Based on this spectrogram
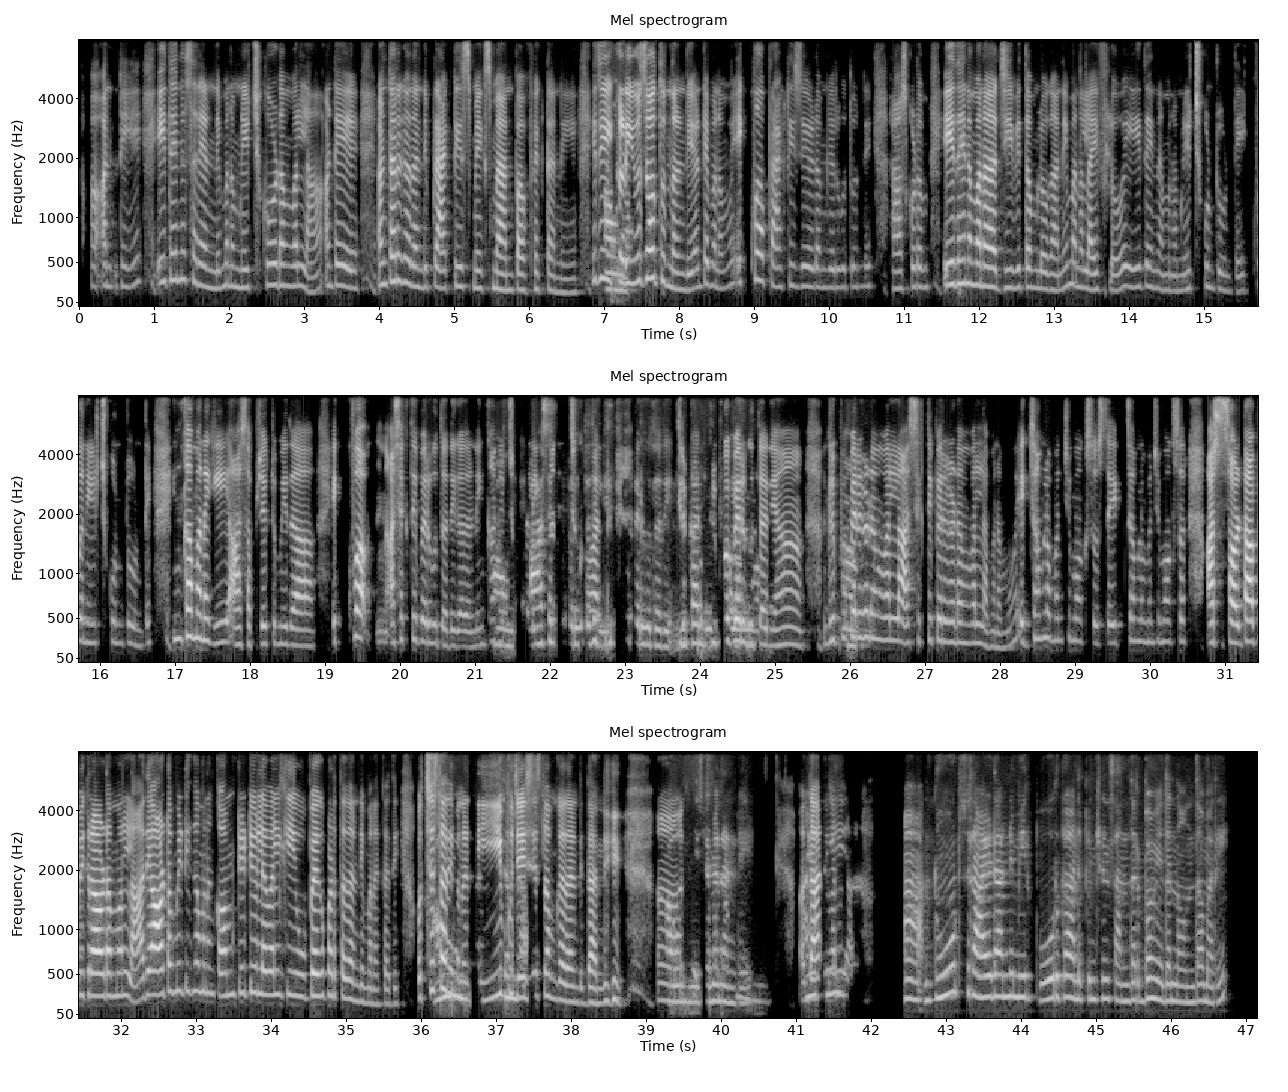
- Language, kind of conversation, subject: Telugu, podcast, నోట్స్ తీసుకోవడానికి మీరు సాధారణంగా ఏ విధానం అనుసరిస్తారు?
- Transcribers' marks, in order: other background noise; in English: "ప్రాక్టీస్ మేక్స్ మాన్ పర్ఫెక్ట్"; in English: "యూజ్"; in English: "ప్రాక్టీస్"; in English: "లైఫ్‌లో"; in English: "సబ్జెక్ట్"; in English: "గ్రిప్"; in English: "గ్రిప్"; in English: "ఎక్సామ్‌లో"; in English: "మార్క్స్"; in English: "ఎక్సామ్‌లో"; in English: "మార్క్స్"; in English: "టాపిక్"; in English: "ఆటోమేటిక్‌గా"; in English: "కాంపిటీటివ్ లెవెల్‌కి"; in English: "డీప్"; chuckle; in English: "నోట్స్"; in English: "బోర్‌గా"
